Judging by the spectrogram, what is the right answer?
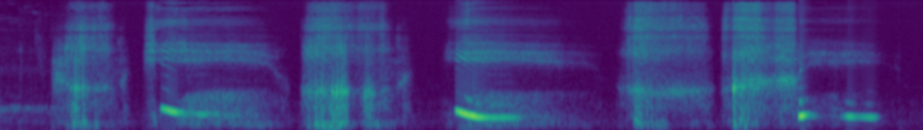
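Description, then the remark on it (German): Soft snoring of a sleeping marmot, imitated by a voice: about four rhythmic cycles of breathy inhales and whistling, wheezy exhales, fairly quiet, with short pauses between breaths. “Die beiden Socken vernahmen das leise Schnarchen”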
